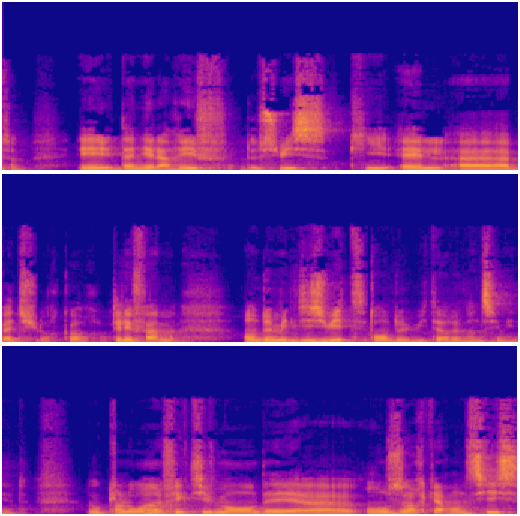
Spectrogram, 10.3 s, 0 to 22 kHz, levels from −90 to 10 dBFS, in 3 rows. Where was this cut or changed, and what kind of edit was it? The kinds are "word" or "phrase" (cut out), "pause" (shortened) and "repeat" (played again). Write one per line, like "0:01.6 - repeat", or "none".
0:01.6 - word
0:03.7 - word
0:04.2 - word
0:05.9 - phrase
0:07.6 - phrase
